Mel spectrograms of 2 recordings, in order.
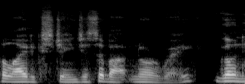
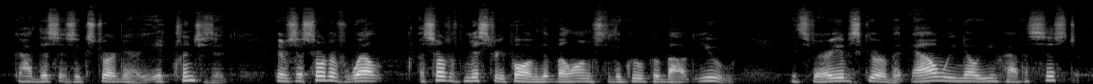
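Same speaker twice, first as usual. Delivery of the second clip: ordinary delivery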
